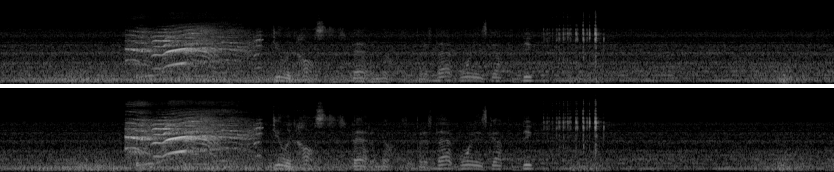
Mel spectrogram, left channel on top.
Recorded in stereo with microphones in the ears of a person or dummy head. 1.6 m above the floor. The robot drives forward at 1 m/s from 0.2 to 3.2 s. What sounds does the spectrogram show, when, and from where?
1.2 s a bird: 25° right (ahead or behind); by 2.6 s 5° right (ahead or behind)
2.7 s a man speaking: 15° right (ahead or behind); by 5.3 s 10° right (ahead or behind)
5.4 s scissors: 10° right (ahead or behind)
